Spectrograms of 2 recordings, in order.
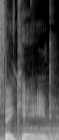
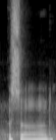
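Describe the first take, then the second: First: The middle consonant is a hard k sound. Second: The middle consonant is an s sound. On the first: The speaker calls it wrong. "I've been pronouncing it Fakeade until now" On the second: The speaker calls it right. "I guess I'm fine to switch on that"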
